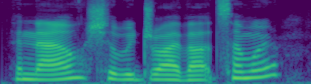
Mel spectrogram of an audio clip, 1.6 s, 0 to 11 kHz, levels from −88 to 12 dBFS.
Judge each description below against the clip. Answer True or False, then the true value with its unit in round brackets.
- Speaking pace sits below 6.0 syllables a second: False (8.5 syllables/s)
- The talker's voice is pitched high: True (220 Hz)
